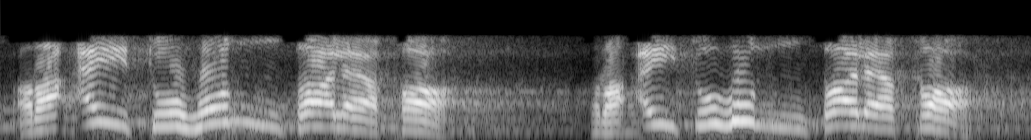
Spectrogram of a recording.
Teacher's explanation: إذن الألف سقطت حينما كانت في وسط الكلام، لا تنطق أصلا · Term: همزة وصل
